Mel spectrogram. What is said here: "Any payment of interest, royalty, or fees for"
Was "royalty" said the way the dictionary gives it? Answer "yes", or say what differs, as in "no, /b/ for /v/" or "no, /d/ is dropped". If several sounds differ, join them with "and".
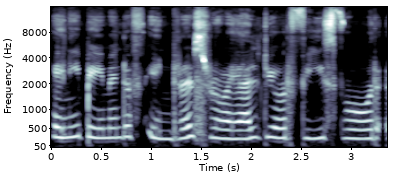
yes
